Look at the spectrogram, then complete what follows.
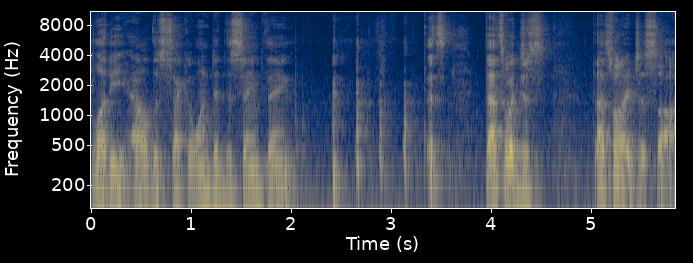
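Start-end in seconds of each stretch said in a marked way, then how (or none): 0.0-2.1 put-on high, sarcastic male voice, British accent. Retelling a British guy's remark as he sat there, imitating a sarcastic Brit. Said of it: "one of the Brit guys sarcastically sitting there says".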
